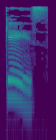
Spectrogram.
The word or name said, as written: gays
